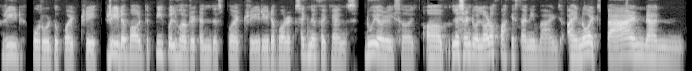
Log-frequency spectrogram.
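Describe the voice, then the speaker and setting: A young woman with an Indian English accent makes an earnest, casual video essay to camera, with fillers and pauses as she urges viewers. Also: lowish voice, steady tone, dull audio. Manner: earnest, persuasive, many fillers. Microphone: talking to camera.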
